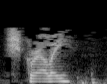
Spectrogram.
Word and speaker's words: Shkreli: Is that how you pronounce his name? Shkreli, S-H-K-R-E-L-I, Shkreli.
